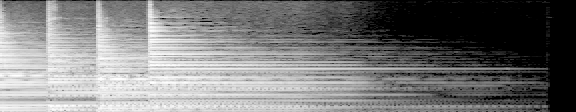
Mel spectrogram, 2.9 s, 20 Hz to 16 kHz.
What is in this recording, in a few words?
D Suspended 2nd Suspended 4th D down Bass Standard; arpeggiated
